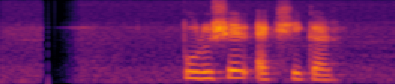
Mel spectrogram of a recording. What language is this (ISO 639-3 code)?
ben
